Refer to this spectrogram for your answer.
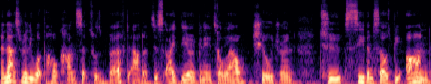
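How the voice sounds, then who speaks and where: Speaking with an English accent, a woman with a very deep, low pitch and vocal fry talks at a moderate pace, with ordinary pitch variation. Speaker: nonprofit founder. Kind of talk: interview.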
